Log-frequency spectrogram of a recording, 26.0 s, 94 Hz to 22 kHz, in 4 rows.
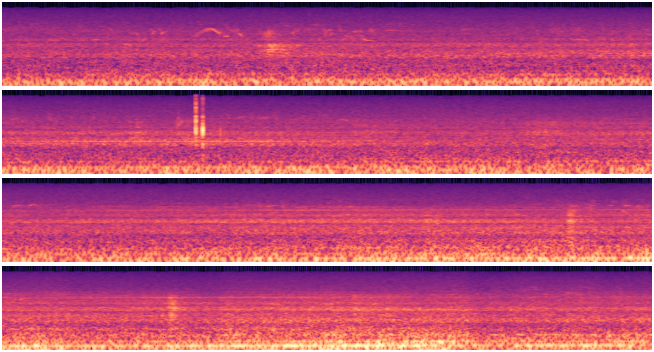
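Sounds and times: diesel locomotive engine drone: 0:00.0 - 0:26.0
brief clicks: 0:08.3 - 0:08.8.

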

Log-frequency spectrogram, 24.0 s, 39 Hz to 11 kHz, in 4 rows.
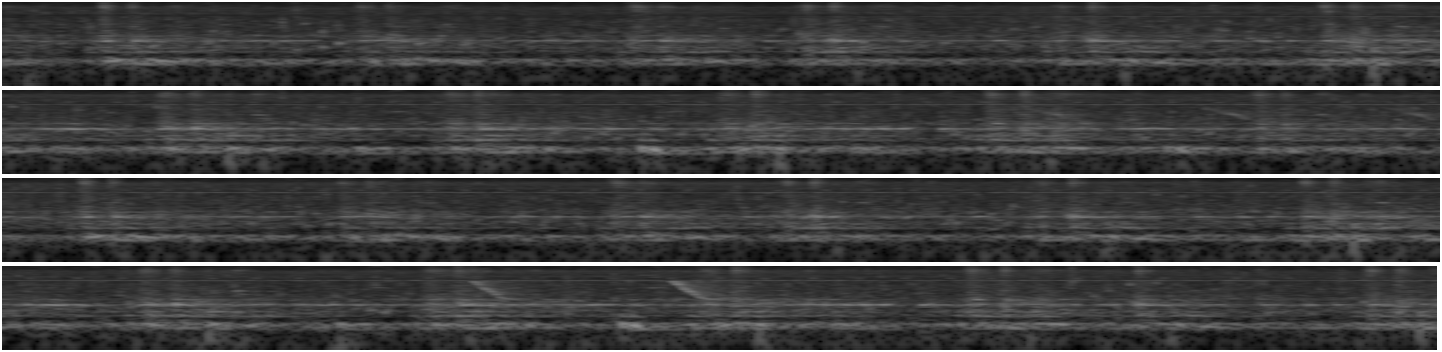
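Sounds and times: water pump humming: 0:00.0 - 0:23.9.

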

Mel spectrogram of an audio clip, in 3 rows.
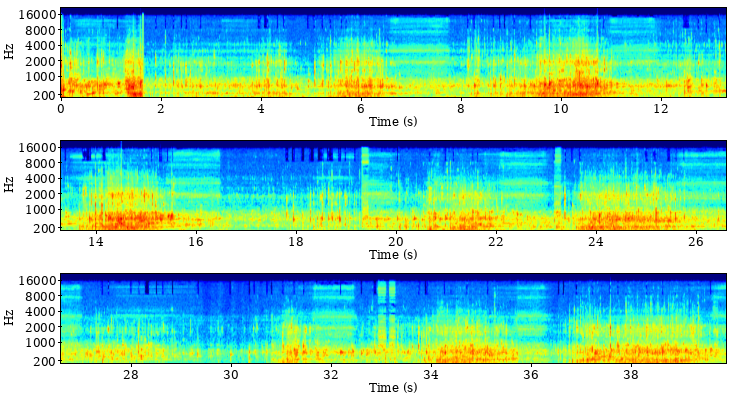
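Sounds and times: air bubbles gurgling underwater: 0:00.0 - 0:06.8, 0:07.8 - 0:22.5, 0:23.1 - 0:35.8, 0:36.5 - 0:39.9
scuba regulator breathing: 0:06.5 - 0:08.0, 0:09.8 - 0:12.3, 0:13.4 - 0:14.3, 0:15.3 - 0:16.9, 0:18.5 - 0:20.2, 0:21.8 - 0:23.6, 0:25.5 - 0:29.2, 0:31.5 - 0:33.4, 0:35.4 - 0:36.6, 0:39.5 - 0:39.9.

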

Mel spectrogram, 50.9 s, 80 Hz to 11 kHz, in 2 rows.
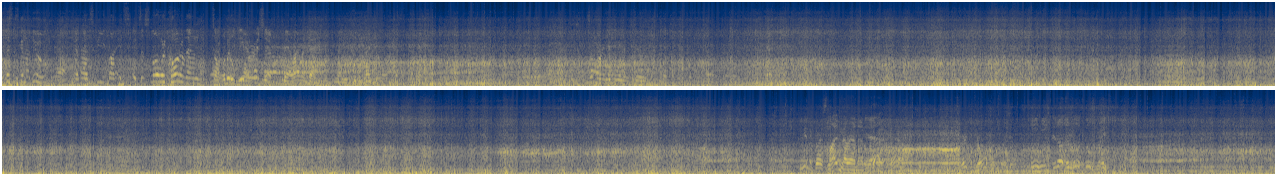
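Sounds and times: car interior road noise: 0:00.0 - 0:50.9.

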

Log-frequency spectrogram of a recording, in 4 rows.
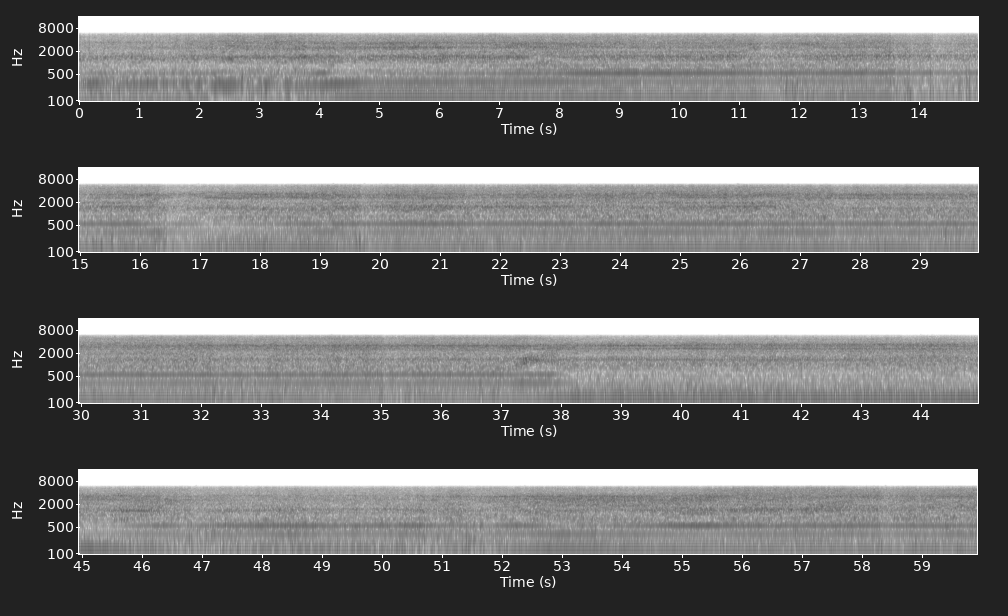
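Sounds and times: outboard motor drone: 0:00.0 - 0:59.9
wake water rushing: 0:44.0 - 0:59.9.

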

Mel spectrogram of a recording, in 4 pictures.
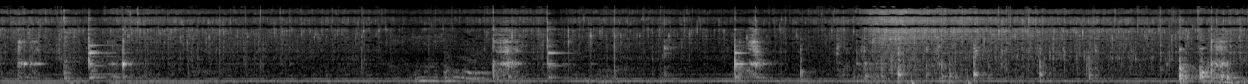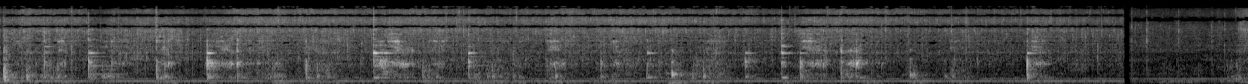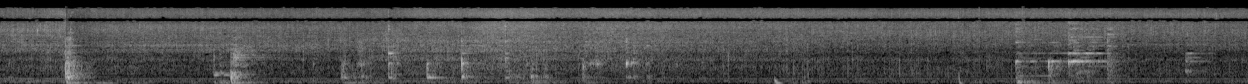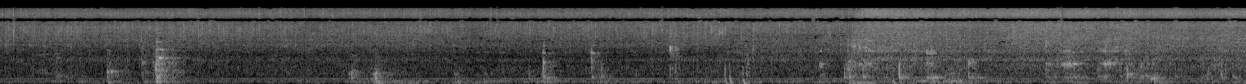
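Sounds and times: food sizzling in hot oil: 0:00.0 - 0:49.9
metal spoon scraping a pan: 0:04.8 - 0:05.7, 0:07.3 - 0:11.0, 0:11.8 - 0:23.1, 0:45.6 - 0:49.9.

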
